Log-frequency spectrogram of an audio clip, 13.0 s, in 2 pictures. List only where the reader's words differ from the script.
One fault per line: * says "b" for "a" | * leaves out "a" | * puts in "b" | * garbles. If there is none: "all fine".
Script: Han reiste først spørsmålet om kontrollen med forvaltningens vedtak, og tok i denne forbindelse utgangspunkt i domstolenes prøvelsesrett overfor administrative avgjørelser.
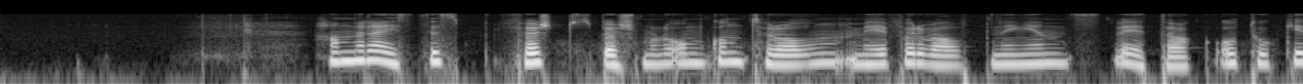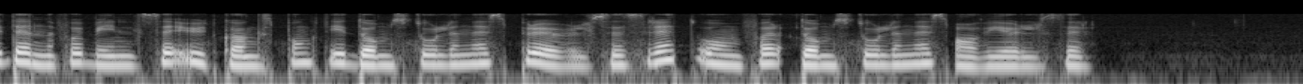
* says "domstolenes" for "administrative"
